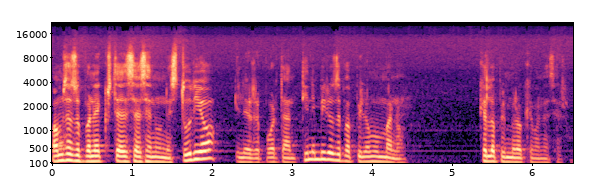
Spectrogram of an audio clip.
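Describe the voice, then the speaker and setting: Mexican guy doctor giving a talk, mid pitch, mellow dark voice, keeps saying ok? and sí o no?. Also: lively intonation, fast. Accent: Mexican Spanish. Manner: conversational, checks in with frequent "ok?" and "¿sí o no?". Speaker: doctor lecturing on colposcopy. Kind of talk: medical lecture to an audience.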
